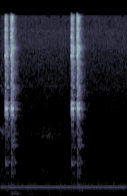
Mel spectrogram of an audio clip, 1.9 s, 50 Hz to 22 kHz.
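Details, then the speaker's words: Simplex SmartSync-only horn/strobe on 24 V from a Fire-Lite panel via sync module, manual activation: quiet double click about once a second over faint steady hum, two strobes happening to flash in sync; normal strobe clicking. "other one is going as well in fact they're in sync right now they're not hooked up to each other it has happened to be pretty well in sync at the time"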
